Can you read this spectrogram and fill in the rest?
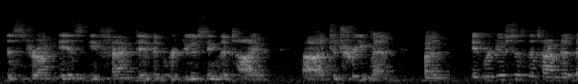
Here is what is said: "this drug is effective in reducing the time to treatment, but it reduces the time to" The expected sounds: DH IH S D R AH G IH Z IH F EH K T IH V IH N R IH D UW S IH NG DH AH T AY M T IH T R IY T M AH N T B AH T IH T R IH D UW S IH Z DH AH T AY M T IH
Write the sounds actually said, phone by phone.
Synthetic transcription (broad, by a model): DH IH S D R AH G IH Z IH F EH K T IH V IH N R IH D UW S IH NG DH AH T AY M T IH T R IY T M AH N T B AH T IH T R IH D UW S IH Z DH AH T AY M T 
